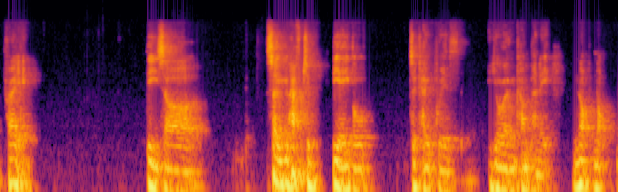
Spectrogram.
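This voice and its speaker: A man's voice: low-pitched, roomy sound. A man, a friar and preacher, speaking thoughtfully in an interview, hesitant, with many ums and restarts. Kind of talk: reflective interview conversation.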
